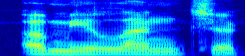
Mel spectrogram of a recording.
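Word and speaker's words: Omielańczuk: I hate to say it was a disappointing career, but Daniel Omilanchuk. Right. I pronounced that right.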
